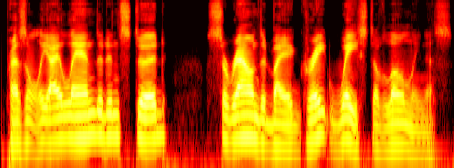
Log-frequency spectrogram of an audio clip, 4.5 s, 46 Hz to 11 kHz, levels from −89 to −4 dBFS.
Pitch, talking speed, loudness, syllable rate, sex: 110 Hz, 160 wpm, -20 LUFS, 5.2 syllables/s, male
